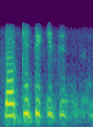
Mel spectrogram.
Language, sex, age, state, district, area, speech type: Marathi, female, 18-30, Maharashtra, Nagpur, urban, conversation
